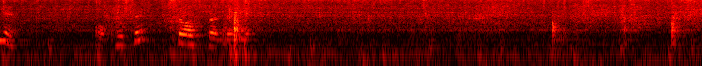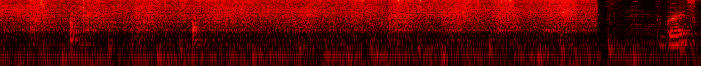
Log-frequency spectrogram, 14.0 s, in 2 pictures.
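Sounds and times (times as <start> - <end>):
meat sizzling in a pan: 0.0 - 13.0
spatula stirring and scraping: 0.0 - 13.0
spatula knocking against pan: 5.4 - 9.3.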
